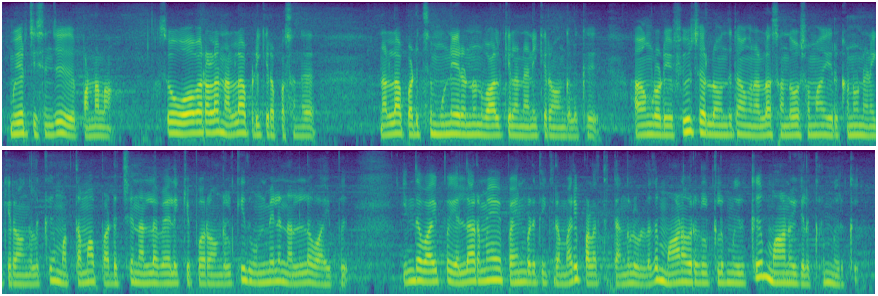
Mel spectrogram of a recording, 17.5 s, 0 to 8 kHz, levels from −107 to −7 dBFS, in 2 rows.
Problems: background sounds at intervals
